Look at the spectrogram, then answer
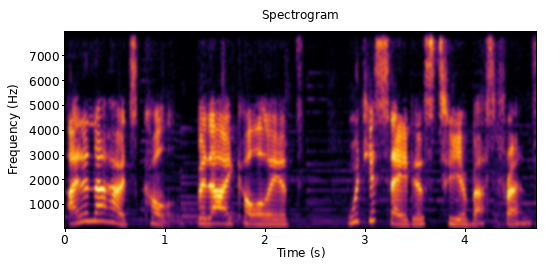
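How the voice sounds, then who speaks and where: A woman speaks with a German accent. Music plays in the background. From Austria. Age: 20s. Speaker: lifestyle vlogger. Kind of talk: casual advice talk.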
